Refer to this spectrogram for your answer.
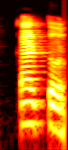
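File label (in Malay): "kartun", Malay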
